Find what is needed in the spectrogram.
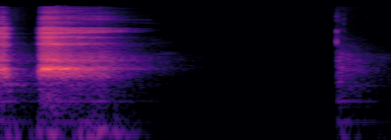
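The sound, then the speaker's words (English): A long, loud, breathy exhalation during a tense-and-release relaxation exercise fades out over about a second. After a pause comes a brief, fainter second breath. “with a double exhalation, release the breath and relax the whole body.”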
